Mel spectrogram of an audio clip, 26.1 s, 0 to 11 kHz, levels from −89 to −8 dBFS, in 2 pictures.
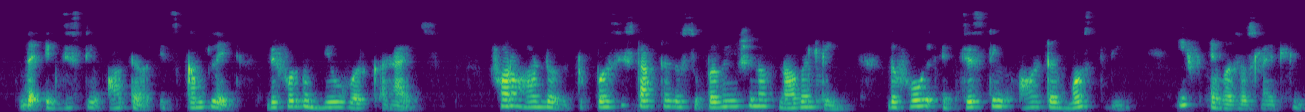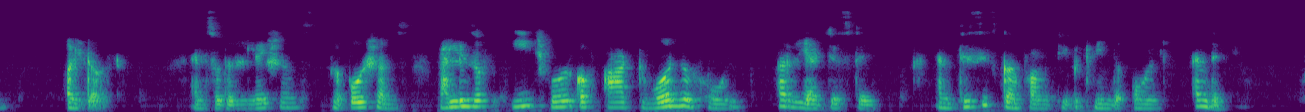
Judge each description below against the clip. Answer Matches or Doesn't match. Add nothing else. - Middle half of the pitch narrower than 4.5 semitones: Doesn't match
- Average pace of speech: Doesn't match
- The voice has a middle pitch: Matches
